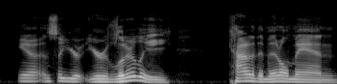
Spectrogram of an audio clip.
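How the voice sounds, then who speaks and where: It's a man with an American accent and a normal speaking voice, talking at a fairly quick pace with ordinary pitch variation. The recording is very clean, with a silent background. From New Jersey. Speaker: wedding DJ and podcast host. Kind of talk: casual chat.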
